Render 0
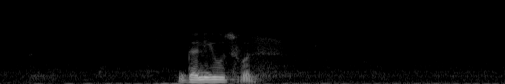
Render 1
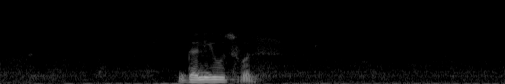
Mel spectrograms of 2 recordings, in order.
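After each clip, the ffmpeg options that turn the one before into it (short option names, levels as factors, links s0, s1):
-af "acompressor=mode=upward:threshold=0.00398:ratio=2.5,volume=0.75"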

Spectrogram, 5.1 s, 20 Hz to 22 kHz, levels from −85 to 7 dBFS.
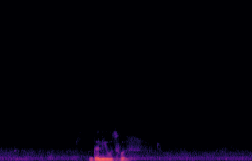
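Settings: -filter_complex "[0:a]acrossover=split=190 2700:gain=0.112 1 0.0794[s0][s1][s2];[s0][s1][s2]amix=inputs=3:normalize=0"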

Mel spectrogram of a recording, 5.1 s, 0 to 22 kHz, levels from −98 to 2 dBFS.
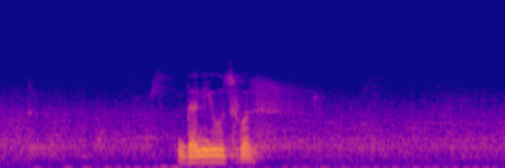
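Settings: -af "acompressor=threshold=0.0224:ratio=2.5,volume=2.24"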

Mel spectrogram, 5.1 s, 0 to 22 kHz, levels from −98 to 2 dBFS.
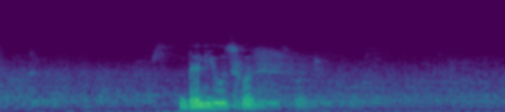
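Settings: -filter_complex "[0:a]flanger=delay=19:depth=4.4:speed=1,asplit=2[s0][s1];[s1]adelay=526,lowpass=f=2000:p=1,volume=0.158,asplit=2[s2][s3];[s3]adelay=526,lowpass=f=2000:p=1,volume=0.3,asplit=2[s4][s5];[s5]adelay=526,lowpass=f=2000:p=1,volume=0.3[s6];[s0][s2][s4][s6]amix=inputs=4:normalize=0"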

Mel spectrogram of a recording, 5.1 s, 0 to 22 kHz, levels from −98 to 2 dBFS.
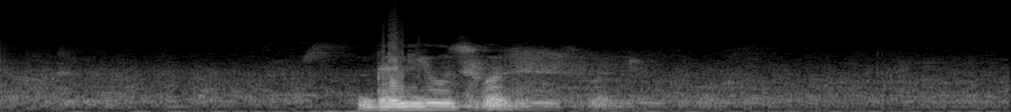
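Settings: -af "volume=14.1,asoftclip=hard,volume=0.0708,volume=1.88"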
